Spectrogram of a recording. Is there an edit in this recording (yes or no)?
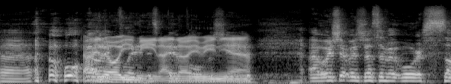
no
